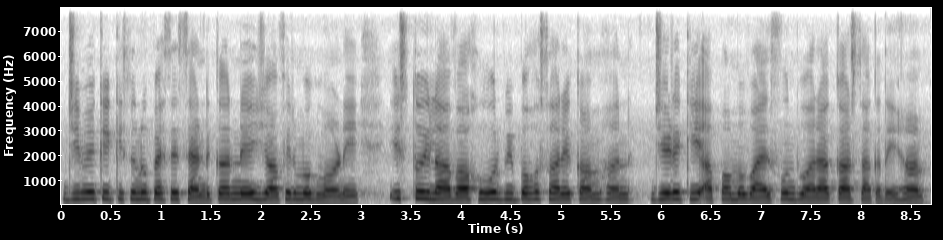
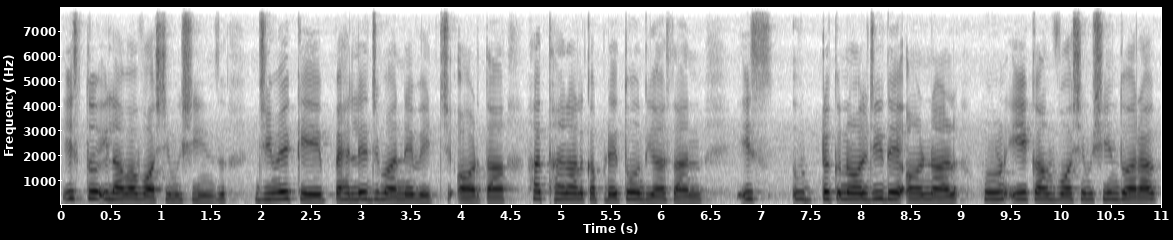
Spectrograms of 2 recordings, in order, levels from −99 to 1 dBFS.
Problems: constant background noise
